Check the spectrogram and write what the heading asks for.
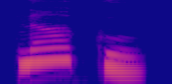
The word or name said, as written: ನಗ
